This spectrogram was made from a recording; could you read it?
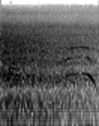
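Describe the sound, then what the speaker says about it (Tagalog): Strong waves rolling in at Saud Beach in Pagudpud on a windy morning, a loud, steady broadband wash of surf with gusting wind noise close to the microphone. "At ang lakas din pala ng alon"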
